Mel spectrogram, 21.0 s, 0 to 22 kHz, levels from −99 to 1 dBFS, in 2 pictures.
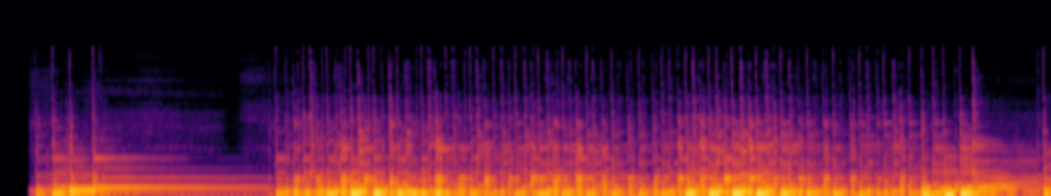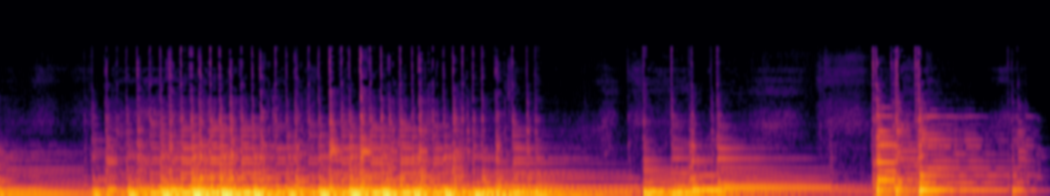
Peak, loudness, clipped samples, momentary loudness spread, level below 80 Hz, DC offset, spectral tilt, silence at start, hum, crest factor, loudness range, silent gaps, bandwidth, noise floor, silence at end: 0 dBFS; -19 LUFS; under 0.1%; 19 LU; -22 dBFS; 0.2%; -11.5 dB/octave; 0.35 s; none; 18 dB; 9 LU; none; 2.2 kHz; -40 dBFS; 0.25 s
